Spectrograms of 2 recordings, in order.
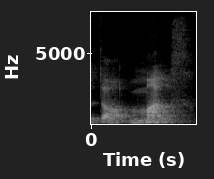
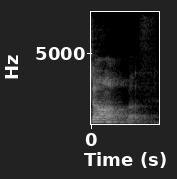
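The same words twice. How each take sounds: First: The second syllable is said fully, like 'mouth'. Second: The second syllable is weak and reduced. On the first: "the more phonetic version" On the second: "You pronounce it Dartmouth"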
